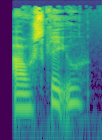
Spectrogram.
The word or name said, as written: afskriver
